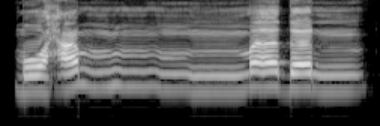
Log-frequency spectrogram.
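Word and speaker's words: محمدا: জবর মা হাম্মা মুহাম্মা দাল দুই জবর দান মোহাম্মদান ওয়া আশহাদু আন্না মুহাম্মাদান ওয়া আশহাদু আন্না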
